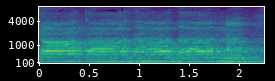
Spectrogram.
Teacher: जब हम त का उच्चारण करते हैं तो हमारी जीवा का अगर भाग हमारे दांतों को टच कर रही है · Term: दंत वर्ण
